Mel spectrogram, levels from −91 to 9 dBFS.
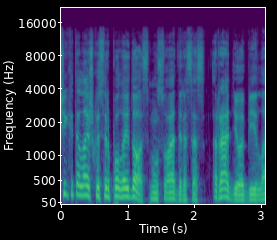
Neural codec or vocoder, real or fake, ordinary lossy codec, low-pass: none; real; AAC, 96 kbps; 14.4 kHz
